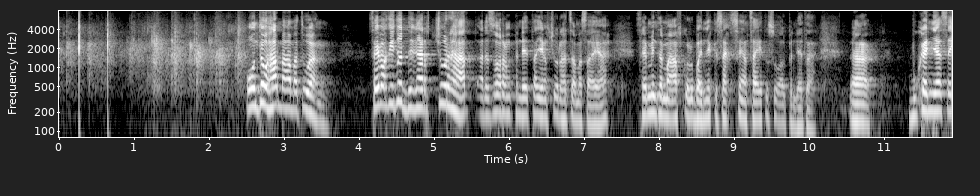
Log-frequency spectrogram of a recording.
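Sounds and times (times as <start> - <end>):
audience applause: 0.0 - 2.6
speech: 2.5 - 11.8.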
